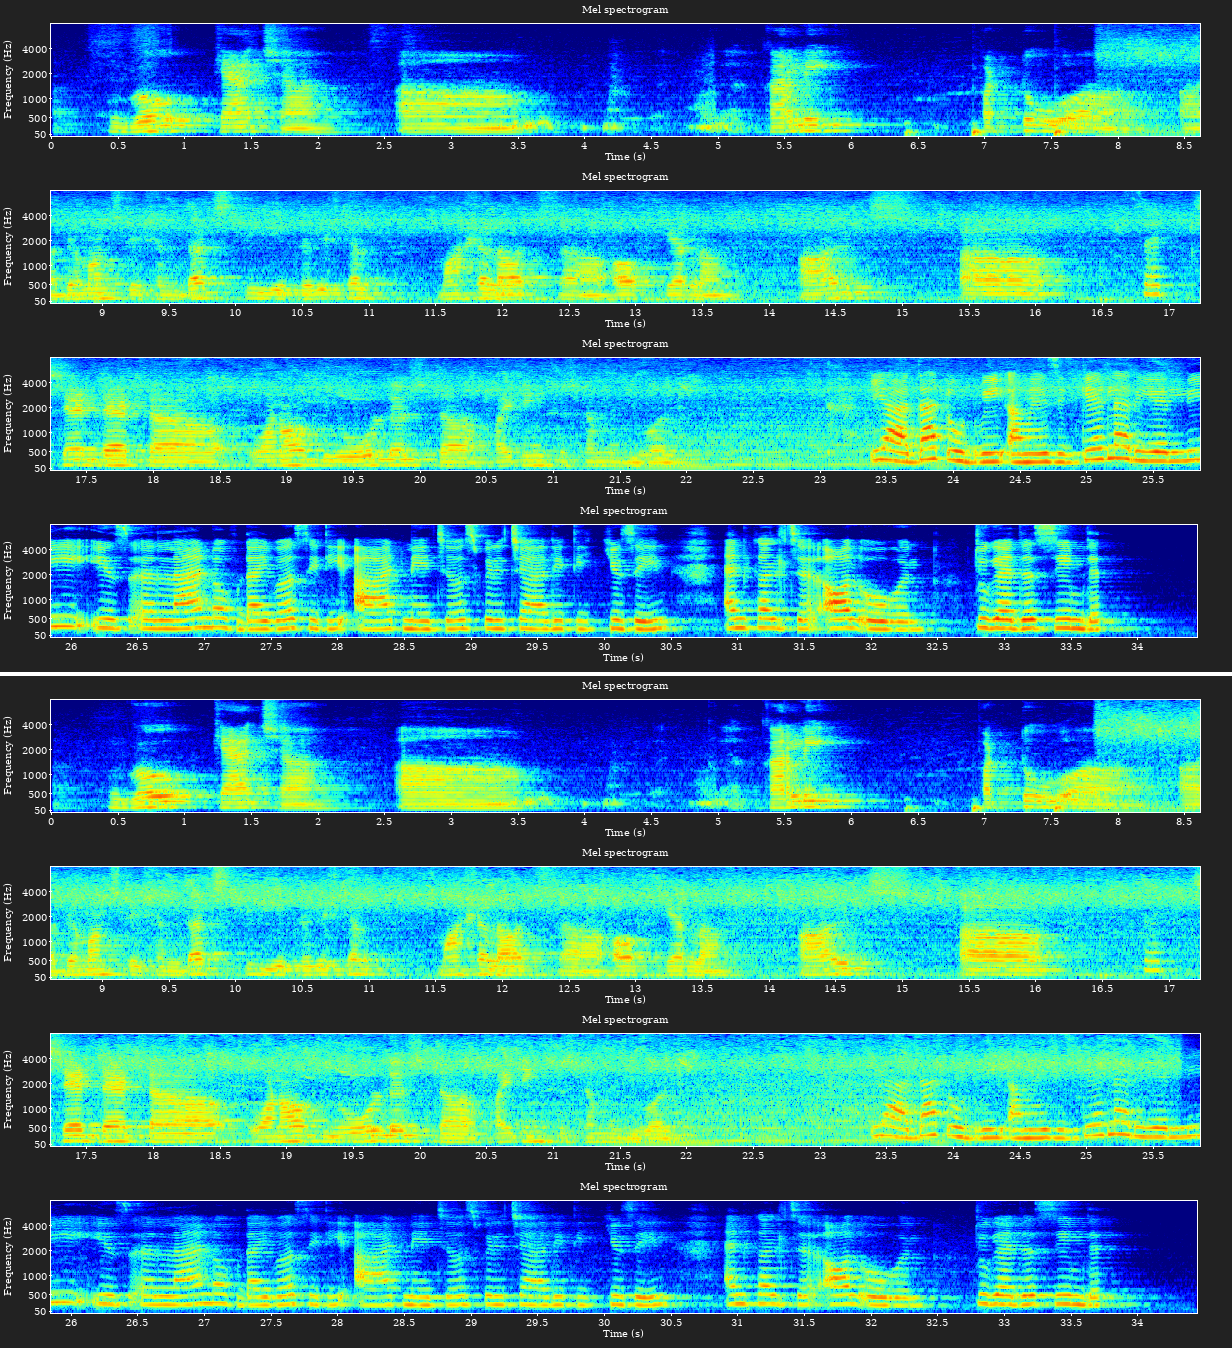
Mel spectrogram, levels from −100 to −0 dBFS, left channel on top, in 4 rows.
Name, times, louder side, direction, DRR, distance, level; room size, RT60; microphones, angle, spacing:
voice 1, 0.4-1.0 1.3-2.0 2.6-3.5 5.1-5.8 7.0-8.2 8.5-11.0 11.5-13.7 14.2-15.1 15.4-16.1 17.2-21.9, right 1 dB, 60° right, 1.6 m, -28 dB
voice 2, 4.8-5.1 16.8-17.0 23.0-32.4 32.8-33.7, left 5 dB, 60° left, 0.4 m, -24 dB
sound 1, 7.8-25.7, right 6 dB, 40° right, 0.6 m, -38 dB
18.0 x 7.4 x 5.3 m
head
